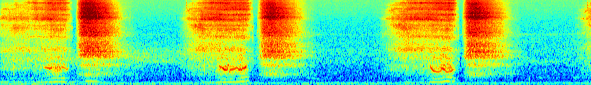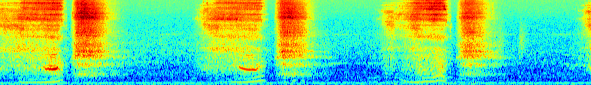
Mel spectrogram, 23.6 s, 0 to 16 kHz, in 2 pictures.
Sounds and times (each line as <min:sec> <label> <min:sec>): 0:00.0 snoring sound 0:02.5
0:03.6 snoring sound 0:06.0
0:07.6 snoring sound 0:10.0
0:11.6 snoring sound 0:14.0
0:15.7 snoring sound 0:18.1
0:19.4 snoring sound 0:21.6
0:23.4 snoring sound 0:23.6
